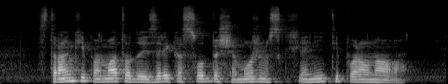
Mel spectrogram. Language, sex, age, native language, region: Slovenian, male, 30-49, Slovenian, Drava region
